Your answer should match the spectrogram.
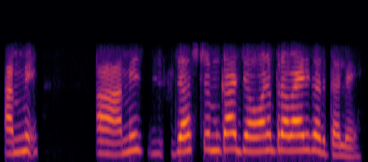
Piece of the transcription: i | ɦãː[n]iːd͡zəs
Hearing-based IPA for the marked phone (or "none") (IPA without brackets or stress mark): m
